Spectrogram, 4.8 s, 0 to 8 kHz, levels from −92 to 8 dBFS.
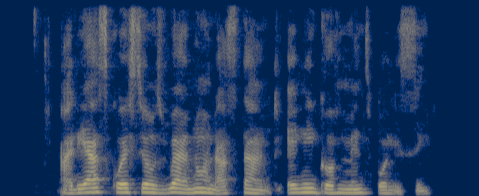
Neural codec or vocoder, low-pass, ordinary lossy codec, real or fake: codec, 16 kHz, 4 kbps, FreqCodec, larger model; none; none; fake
